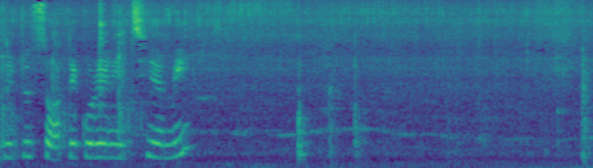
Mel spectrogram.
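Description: A spatula stirs sliced vegetables in a nonstick frying pan.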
